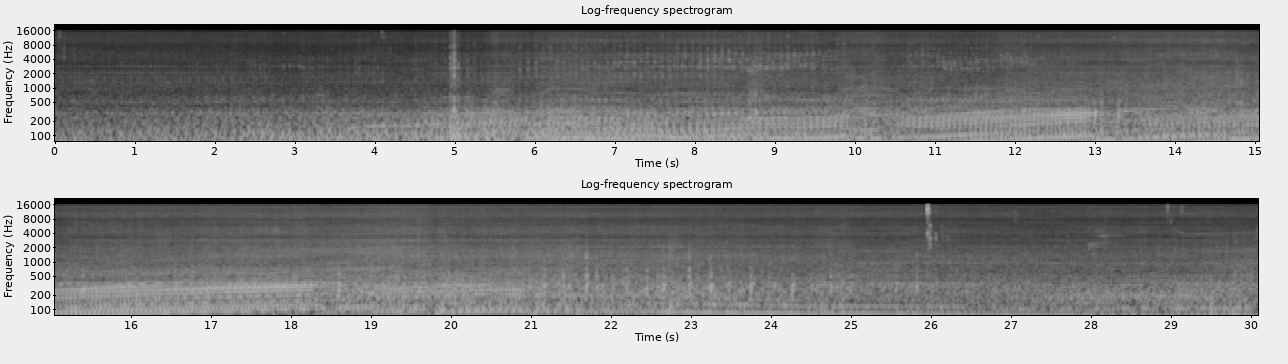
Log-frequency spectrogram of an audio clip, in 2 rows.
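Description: BMW R1200RT boxer-twin motorcycle engine pulling away from a stop, getting louder over the first few seconds. Its pitch then climbs in two or three long sweeps between gear changes as it accelerates, before settling to a steadier cruise.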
